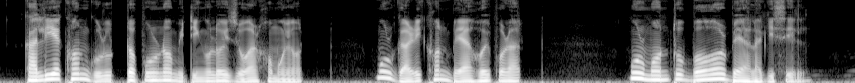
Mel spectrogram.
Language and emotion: Assamese, sad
